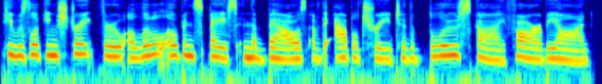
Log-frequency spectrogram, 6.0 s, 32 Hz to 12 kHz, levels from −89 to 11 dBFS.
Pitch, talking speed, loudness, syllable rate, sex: 215 Hz, 220 wpm, -16 LUFS, 4.7 syllables/s, female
